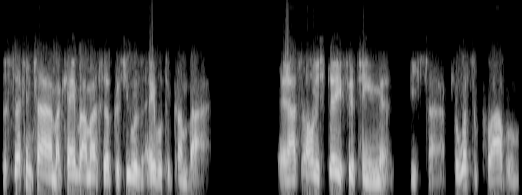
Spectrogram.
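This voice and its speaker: A man's voice: medium pitch, very animated, normal speed, no echo. A man arguing over the phone, indignant and repeating himself insistently. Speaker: church deacon receiving a phone call. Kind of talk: heated phone argument. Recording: tinny narrow phone line.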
